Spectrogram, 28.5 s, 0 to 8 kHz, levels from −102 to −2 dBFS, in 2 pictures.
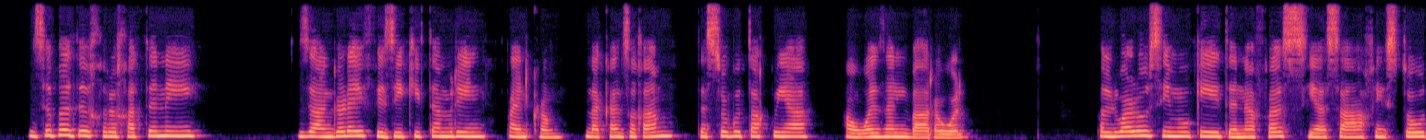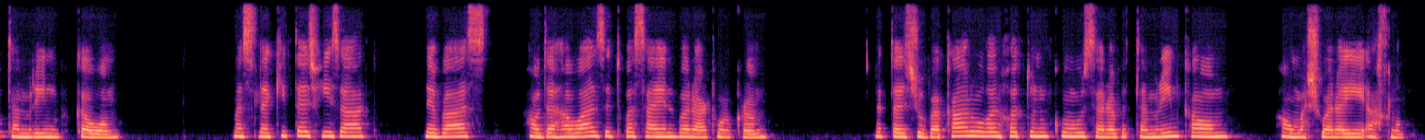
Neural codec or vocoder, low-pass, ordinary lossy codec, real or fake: codec, 16 kHz, 4.8 kbps, FACodec; none; none; fake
